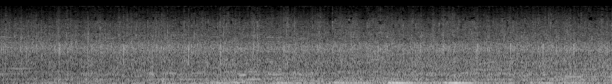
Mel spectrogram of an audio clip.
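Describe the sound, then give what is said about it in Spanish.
A bullring crowd gives bullfighter Juan Ortega an ovation: loud, sustained, even applause with a low rumble of crowd noise and slight swells partway through. “Ovación para Juan Ortega, que ha recogido la montera tras el brindis a Curro Romero.”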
